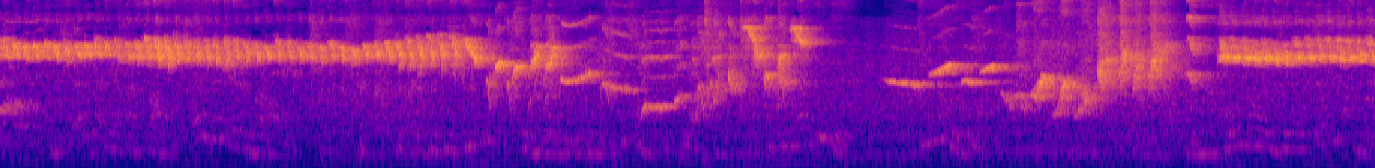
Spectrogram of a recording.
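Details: White-rumped shama in vigorous song: long sustained high buzzy tones alternating with sweeping downward slurs and bursts of rapid varied notes, loud and close.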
